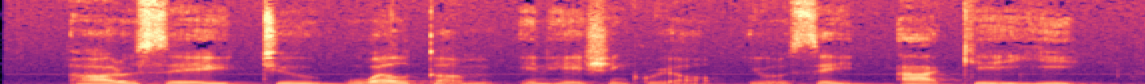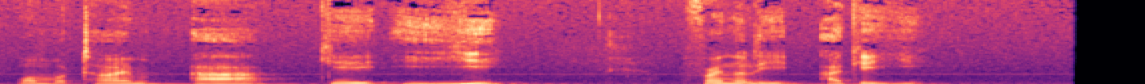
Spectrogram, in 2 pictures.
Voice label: To welcome in Haitian Creole Akeyi, audio translation; “To welcome” (English) translates as “Akeyi” in Haitian Creole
